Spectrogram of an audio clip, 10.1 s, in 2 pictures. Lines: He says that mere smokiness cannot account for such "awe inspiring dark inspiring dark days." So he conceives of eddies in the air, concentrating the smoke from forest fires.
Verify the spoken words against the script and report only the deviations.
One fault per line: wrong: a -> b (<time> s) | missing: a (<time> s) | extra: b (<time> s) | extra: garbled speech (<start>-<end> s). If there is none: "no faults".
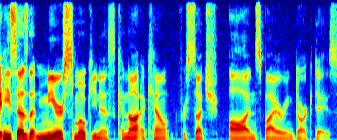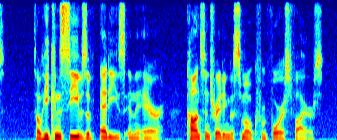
missing: inspiring dark (4.7 s)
